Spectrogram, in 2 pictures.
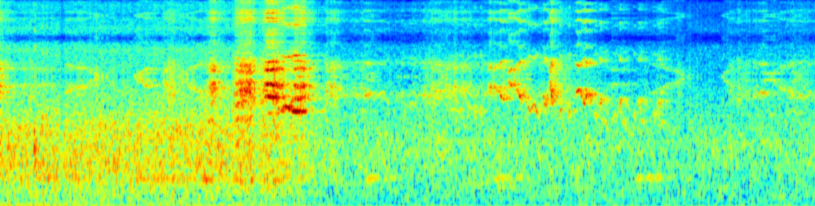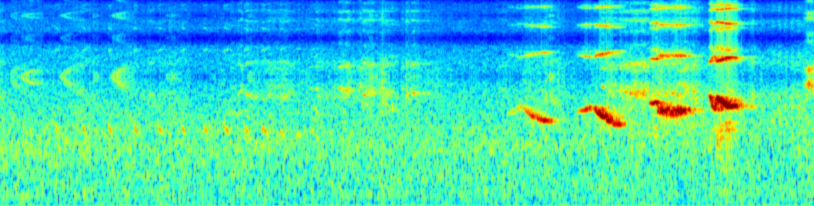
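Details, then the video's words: Pileated finch (tico-tico-rei) giving scattered faint high notes, then a closing burst of sharp, upswept chirps in quick succession. A brief low hum sounds at the start, with soft background noise throughout. "Tico Tico Rei Coryphospingus cucullatus"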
